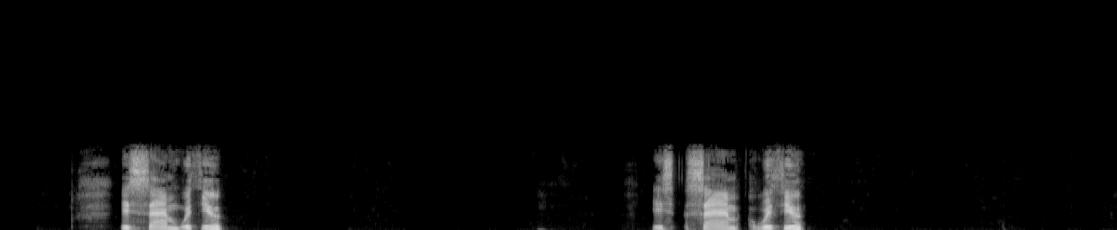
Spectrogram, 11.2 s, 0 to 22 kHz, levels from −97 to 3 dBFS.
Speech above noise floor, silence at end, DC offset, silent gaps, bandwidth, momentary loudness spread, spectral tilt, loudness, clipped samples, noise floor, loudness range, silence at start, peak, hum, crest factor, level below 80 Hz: 67 dB; 3.15 s; under 0.1%; 2.78-3.48 s, 4.04-5.17 s, 5.96-6.21 s; 8.2 kHz; 11 LU; -3.5 dB/octave; -20 LUFS; under 0.1%; -87 dBFS; 7 LU; 1.2 s; -4 dBFS; none; 22 dB; -68 dBFS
